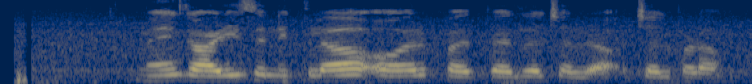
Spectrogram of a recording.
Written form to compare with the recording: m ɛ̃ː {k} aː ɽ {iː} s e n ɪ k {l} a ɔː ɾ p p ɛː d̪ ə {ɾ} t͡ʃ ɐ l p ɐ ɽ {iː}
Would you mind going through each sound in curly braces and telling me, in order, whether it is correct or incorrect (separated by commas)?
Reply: incorrect, incorrect, correct, incorrect, incorrect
